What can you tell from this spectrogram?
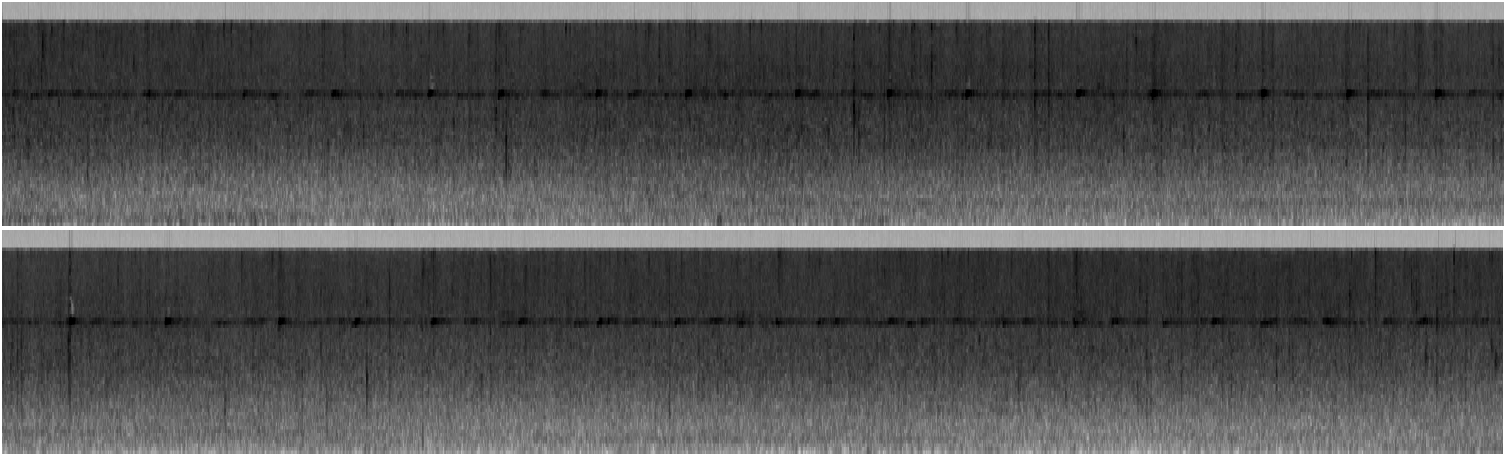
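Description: Steady rain falling on rainforest foliage. Over it runs a high, thin pulsing call repeating evenly, about three pulses every two seconds, from an unseen forest animal.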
